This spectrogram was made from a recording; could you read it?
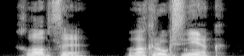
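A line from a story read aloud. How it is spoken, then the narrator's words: Surprised exclamation. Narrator (Russian): удивленно воскликнул Николай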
